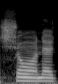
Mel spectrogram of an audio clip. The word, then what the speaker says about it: Seana: Or O-D-A-I-G-H yeah. – for anyone listening. Yeah. And Shauna, just as the name says, Sean A with S-E-A-N-A.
